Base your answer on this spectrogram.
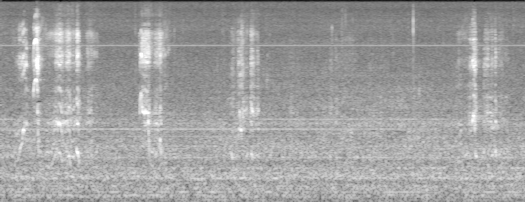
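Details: Playing fox squirrels give short bursts of raspy, scratchy chatter separated by brief pauses.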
